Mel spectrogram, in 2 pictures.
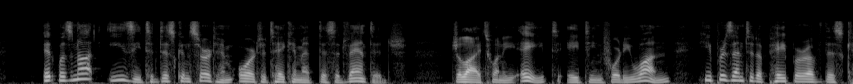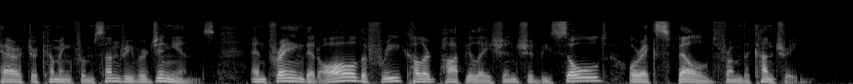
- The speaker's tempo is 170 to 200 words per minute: No, average, 150 wpm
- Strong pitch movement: Yes, wide, 6.1 semitones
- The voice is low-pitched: Yes, low, 115 Hz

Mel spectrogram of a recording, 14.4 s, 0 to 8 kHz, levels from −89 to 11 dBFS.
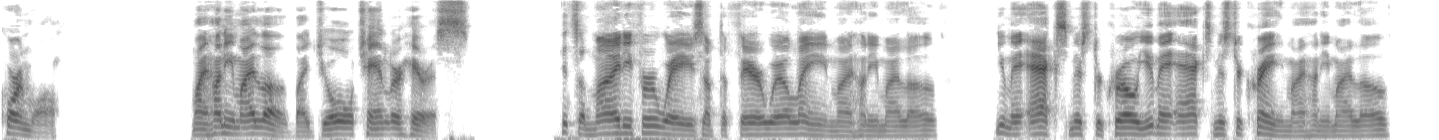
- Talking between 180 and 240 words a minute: No, average, 150 wpm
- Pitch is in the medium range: No, low, 125 Hz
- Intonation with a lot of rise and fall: No, average, 4.6 semitones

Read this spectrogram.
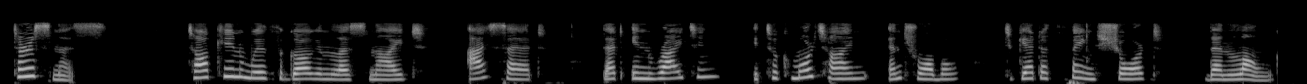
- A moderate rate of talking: No, slow, 110 wpm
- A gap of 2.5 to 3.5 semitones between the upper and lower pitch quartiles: No, average, 4.0 semitones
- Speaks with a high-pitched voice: Yes, very high, 260 Hz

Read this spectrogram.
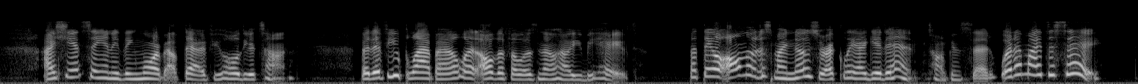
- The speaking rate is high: Yes, fast, 230 wpm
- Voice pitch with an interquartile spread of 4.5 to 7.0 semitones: Yes, average, 5.2 semitones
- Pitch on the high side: Yes, very high, 270 Hz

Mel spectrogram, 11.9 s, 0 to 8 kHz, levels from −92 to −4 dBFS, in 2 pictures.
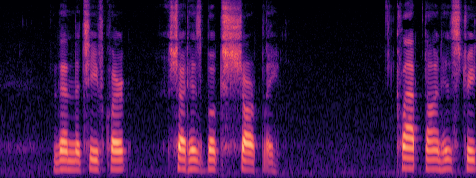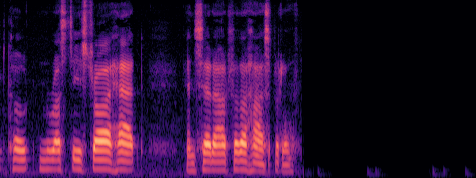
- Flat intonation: Yes, narrow, 1.8 semitones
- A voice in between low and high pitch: Yes, medium, 155 Hz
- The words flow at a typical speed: No, slow, 115 wpm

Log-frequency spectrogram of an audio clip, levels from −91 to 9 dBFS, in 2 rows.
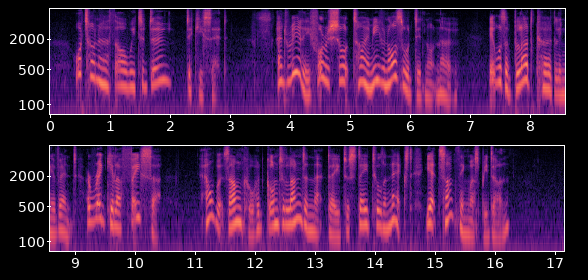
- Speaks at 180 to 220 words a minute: No, average, 165 wpm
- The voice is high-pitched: Yes, high, 225 Hz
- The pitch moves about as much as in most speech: No, wide, 8.4 semitones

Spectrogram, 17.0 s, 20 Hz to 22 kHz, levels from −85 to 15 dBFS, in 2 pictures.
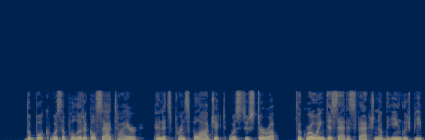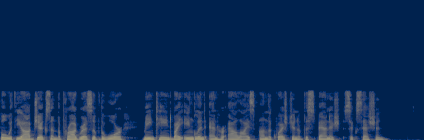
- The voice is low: No, medium, 185 Hz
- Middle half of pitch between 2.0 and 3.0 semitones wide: Yes, narrow, 2.5 semitones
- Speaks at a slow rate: No, average, 150 wpm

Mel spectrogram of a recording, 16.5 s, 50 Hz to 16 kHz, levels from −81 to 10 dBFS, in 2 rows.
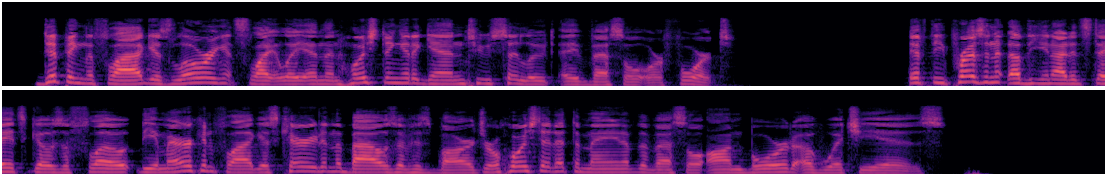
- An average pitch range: Yes, average, 5.0 semitones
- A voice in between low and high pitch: Yes, medium, 155 Hz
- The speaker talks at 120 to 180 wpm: No, average, 190 wpm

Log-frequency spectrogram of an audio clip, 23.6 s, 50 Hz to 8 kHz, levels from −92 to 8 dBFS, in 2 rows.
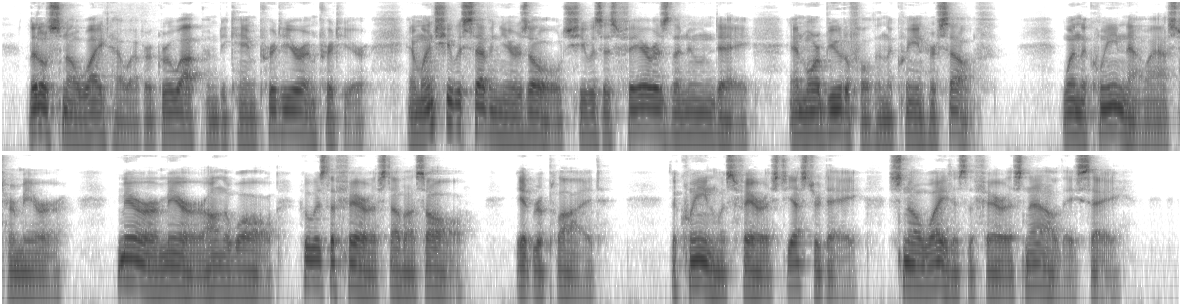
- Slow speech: No, average, 170 wpm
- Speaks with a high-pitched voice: No, very low, 85 Hz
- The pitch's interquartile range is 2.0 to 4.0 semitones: No, average, 4.8 semitones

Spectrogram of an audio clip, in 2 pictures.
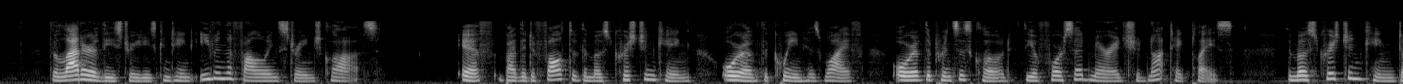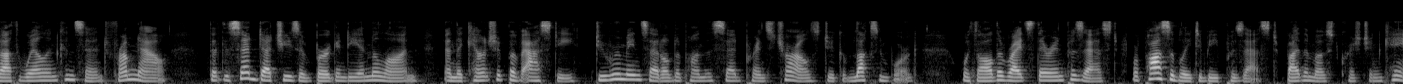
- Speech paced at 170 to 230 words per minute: Yes, average, 185 wpm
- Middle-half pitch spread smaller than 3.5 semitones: No, average, 3.9 semitones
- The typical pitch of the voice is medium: Yes, medium, 175 Hz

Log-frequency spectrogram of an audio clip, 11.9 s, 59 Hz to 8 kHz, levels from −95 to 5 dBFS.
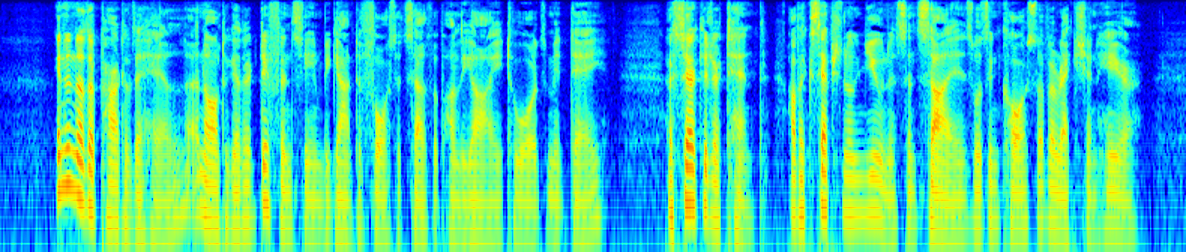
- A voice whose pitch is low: Yes, very low, 95 Hz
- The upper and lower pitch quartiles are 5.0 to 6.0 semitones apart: Yes, wide, 5.6 semitones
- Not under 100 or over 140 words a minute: No, average, 165 wpm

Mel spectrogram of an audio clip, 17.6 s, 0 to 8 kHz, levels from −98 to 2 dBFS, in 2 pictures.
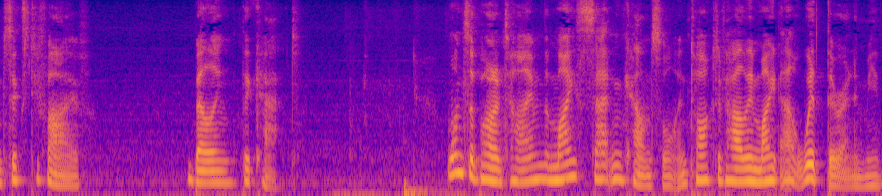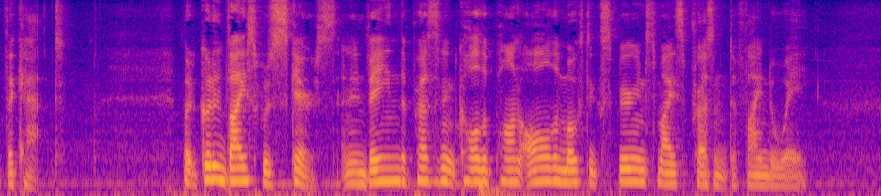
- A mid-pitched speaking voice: Yes, medium, 145 Hz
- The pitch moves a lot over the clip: No, average, 4.0 semitones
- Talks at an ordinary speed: Yes, average, 155 wpm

